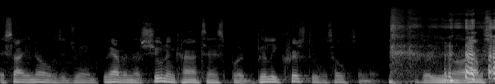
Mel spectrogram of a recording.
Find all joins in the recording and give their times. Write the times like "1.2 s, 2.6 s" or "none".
0.9 s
